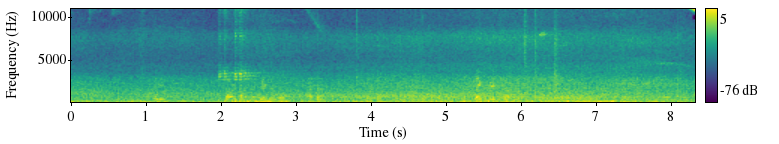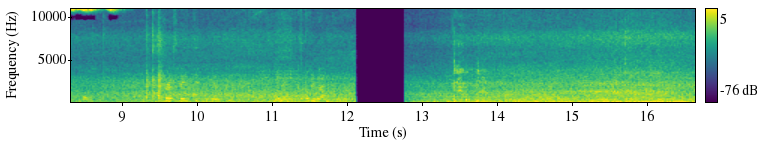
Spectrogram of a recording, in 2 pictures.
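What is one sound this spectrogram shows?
A young woman talks quietly close by.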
